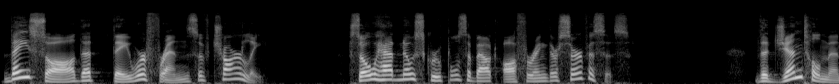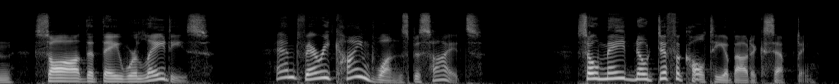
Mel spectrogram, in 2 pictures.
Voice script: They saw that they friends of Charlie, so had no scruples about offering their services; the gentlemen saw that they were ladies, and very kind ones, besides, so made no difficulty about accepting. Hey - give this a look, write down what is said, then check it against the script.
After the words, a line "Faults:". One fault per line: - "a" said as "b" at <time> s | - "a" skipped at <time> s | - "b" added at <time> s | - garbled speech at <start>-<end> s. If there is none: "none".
They saw that they were friends of Charlie, so had no scruples about offering their services; the gentlemen saw that they were ladies, and very kind ones, besides, so made no difficulty about accepting.
Faults:
- "were" added at 1.3 s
